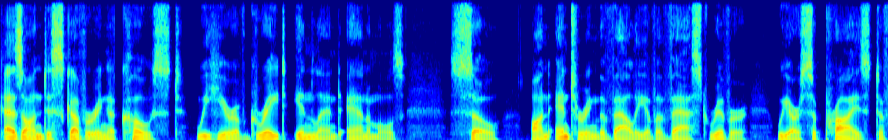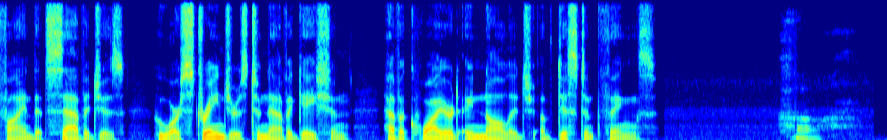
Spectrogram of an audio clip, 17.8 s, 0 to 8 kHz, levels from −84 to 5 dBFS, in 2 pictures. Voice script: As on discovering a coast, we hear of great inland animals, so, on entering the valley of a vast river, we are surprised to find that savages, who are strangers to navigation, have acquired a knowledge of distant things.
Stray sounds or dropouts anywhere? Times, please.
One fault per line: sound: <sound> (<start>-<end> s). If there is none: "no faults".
sound: sigh (16.6-17.5 s)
